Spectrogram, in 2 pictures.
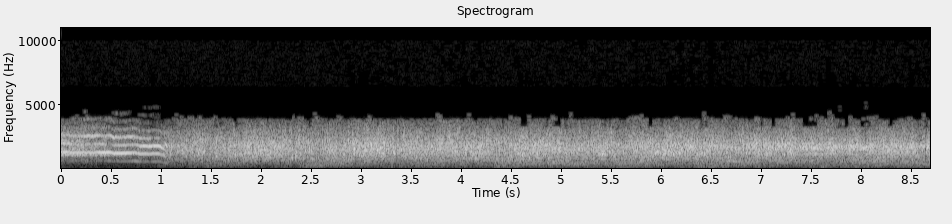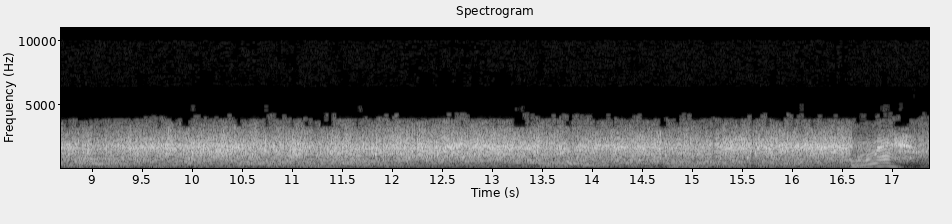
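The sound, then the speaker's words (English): A waterfall roars in a loud, steady, unbroken rush of noise throughout, with a brief wavering tonal cry at the very start and again at the end. “The roar of the falls is getting too loud.”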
